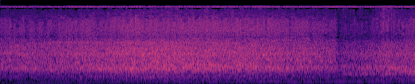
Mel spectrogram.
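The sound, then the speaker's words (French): A large stadium crowd cheers and applauds as the French team wins the Davis Cup, a dense, continuous roar that holds steady for several seconds, with a brief dip near the end before swelling again. “Dans le public, tous exultent.”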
